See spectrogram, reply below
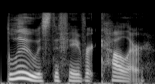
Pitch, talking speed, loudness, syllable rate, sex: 190 Hz, 195 wpm, -16 LUFS, 6.7 syllables/s, female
